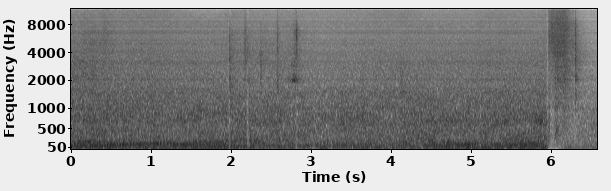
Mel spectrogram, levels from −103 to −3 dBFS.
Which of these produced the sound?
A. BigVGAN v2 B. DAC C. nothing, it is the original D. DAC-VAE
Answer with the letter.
D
